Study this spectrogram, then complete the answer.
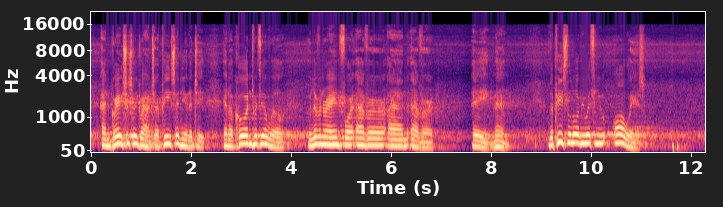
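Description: A man chants a prayer in song through a microphone, echoing in a large hall.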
